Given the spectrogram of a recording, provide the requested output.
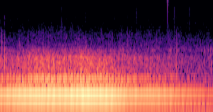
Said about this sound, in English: Paul devoted himself to driving the car through the heavy city traffic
